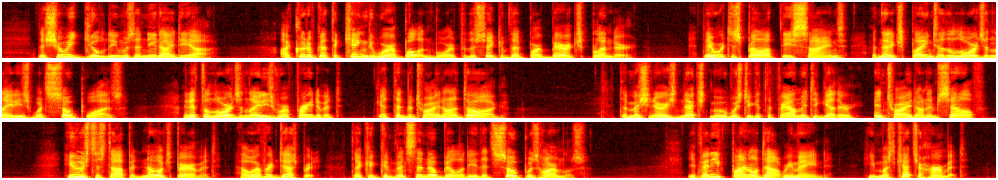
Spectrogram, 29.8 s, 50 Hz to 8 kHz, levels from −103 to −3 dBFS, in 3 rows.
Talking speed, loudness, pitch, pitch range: 210 wpm, -22 LUFS, 195 Hz, 165-230 Hz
